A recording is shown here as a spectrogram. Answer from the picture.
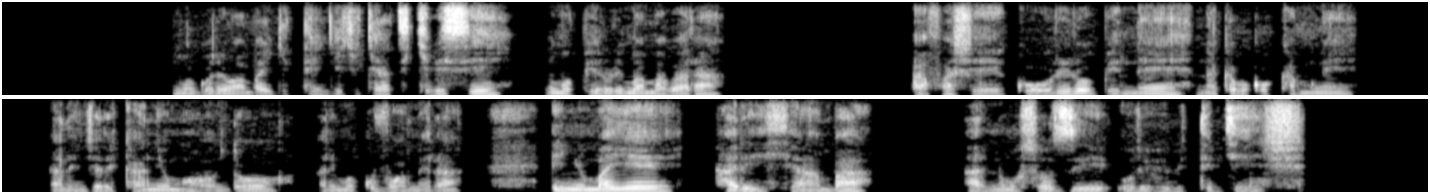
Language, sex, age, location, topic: Kinyarwanda, female, 18-24, Kigali, health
